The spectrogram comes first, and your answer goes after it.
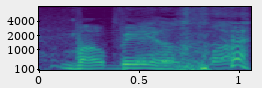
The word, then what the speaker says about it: Mobile: Mobile. Mobile, yeah, that is the correct way to say it.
